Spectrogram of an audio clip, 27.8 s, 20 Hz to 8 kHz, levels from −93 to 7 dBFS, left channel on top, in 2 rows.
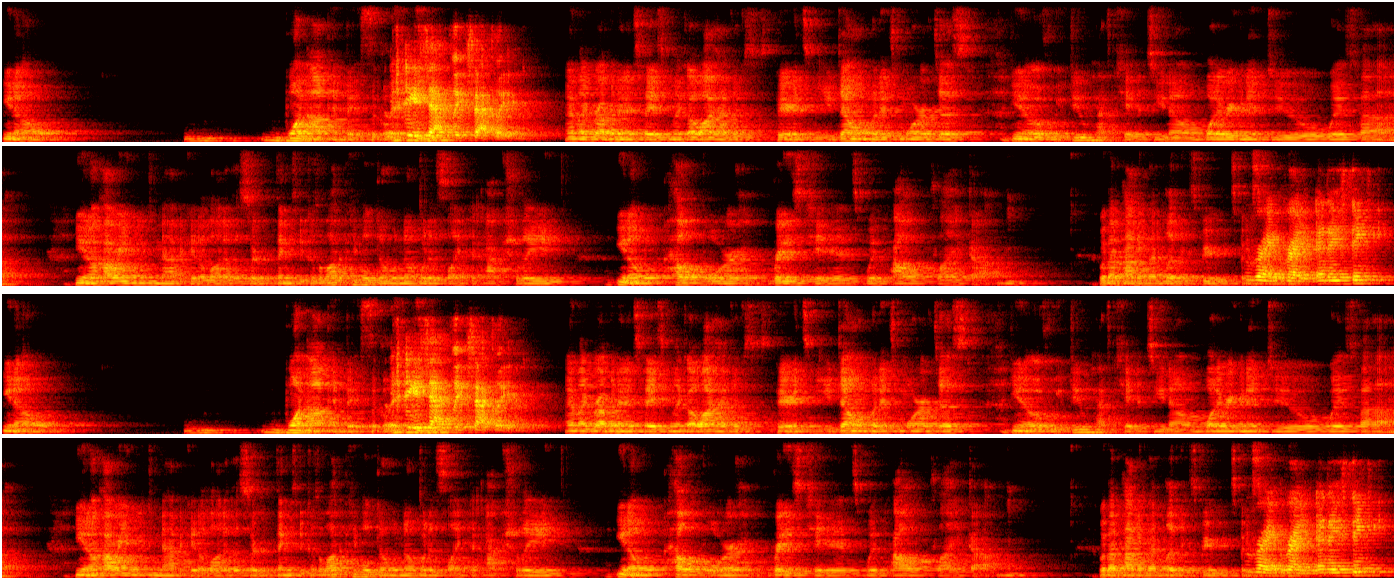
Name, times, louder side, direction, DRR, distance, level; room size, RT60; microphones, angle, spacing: voice 1, 0.0-0.6 1.8-2.2 2.6-4.4 5.6-9.6 9.9-14.0 14.5-19.4 20.1-24.0 24.9-26.8, equal, 5° right, -2 dB, 1.6 m, -30 dB
voice 2, 3.8-5.2 26.3-27.7, left 1 dB, 45° left, -3 dB, 2.4 m, -23 dB
8.7 x 5.0 x 7.7 m, 1.2 s
head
